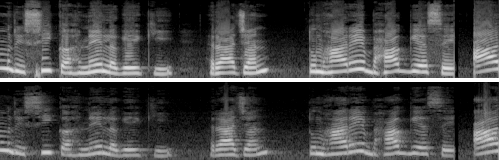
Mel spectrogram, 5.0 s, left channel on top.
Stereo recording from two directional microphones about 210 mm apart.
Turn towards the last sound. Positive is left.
turn(degrees=50)  # may be behind; listen again after turning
